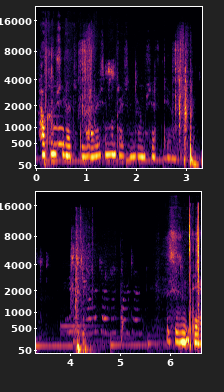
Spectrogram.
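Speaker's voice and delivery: hushed whispered complaint; whispering. Real, not acted. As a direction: whisper a sulky grumble.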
